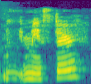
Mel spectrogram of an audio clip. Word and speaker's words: Leighton Meester: Leighton Meester.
